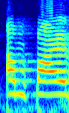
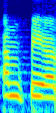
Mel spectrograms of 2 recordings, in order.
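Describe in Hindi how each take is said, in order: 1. यह शब्द 'umpire' जैसा सुनाई देता है, 'ai' स्वर के साथ। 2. यह शब्द 'ampere' जैसा सुनाई देता है, 'e' स्वर के साथ। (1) "अंपायर नहीं होता" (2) "एम्पेयर होता है"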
